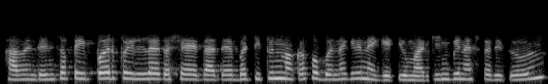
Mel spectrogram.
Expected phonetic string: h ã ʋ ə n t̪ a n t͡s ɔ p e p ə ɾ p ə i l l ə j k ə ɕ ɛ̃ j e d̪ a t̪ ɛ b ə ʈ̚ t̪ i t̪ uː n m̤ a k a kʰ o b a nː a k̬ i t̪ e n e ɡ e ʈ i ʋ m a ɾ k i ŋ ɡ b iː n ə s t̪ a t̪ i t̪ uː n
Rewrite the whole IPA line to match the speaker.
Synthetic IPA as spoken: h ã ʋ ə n t̪ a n t͡s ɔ p e p ə ɾ p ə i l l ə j k ə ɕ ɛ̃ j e t̪ a t̪ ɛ b ə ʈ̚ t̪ i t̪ uː n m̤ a k a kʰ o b ə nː a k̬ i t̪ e n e ɡ e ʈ i ʋ m a ɾ k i ŋ ɡ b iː n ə s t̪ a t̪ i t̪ uː n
